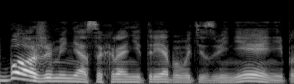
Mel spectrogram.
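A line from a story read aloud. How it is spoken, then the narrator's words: Laughing. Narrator (Russian): подхватил он, смеясь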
